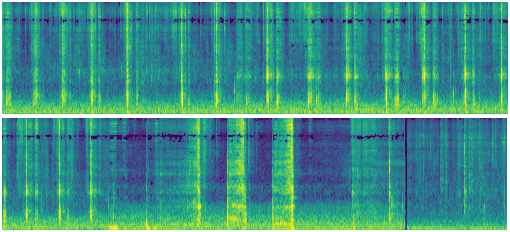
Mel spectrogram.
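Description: Kitchen knife chopping green onions on a wooden cutting board, a steady knock about every two-thirds of a second, with a few heavier, less regular knocks later; the chopping stops near the end.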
